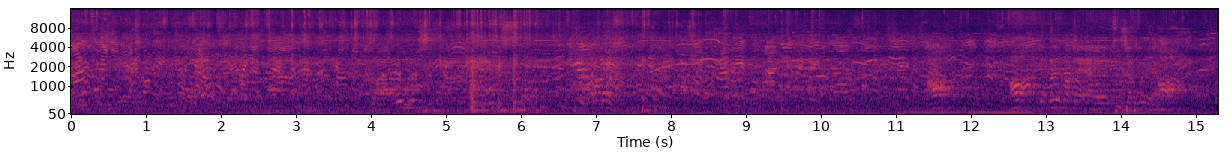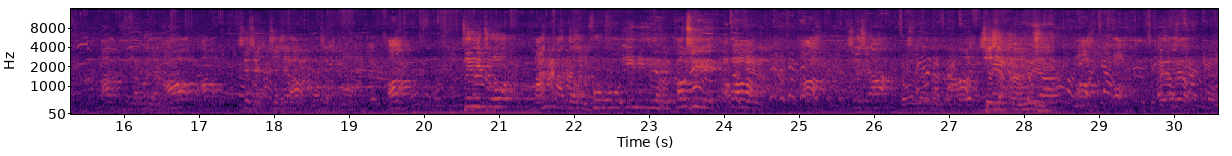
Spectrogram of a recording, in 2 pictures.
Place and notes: Taipei City Hakka Cultural Park - walk in the Park
Hakka Culture Festival, Binaural recordings, Sony PCM D50 + Soundman OKM II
